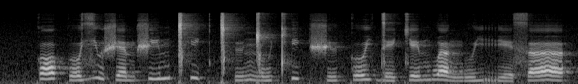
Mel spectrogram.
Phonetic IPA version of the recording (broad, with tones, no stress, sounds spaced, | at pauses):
k ɔ˧˥ k o˩˧ zʲ u˥˩ ʃ ɛ˨˩ m ʃ i˧˥ m ǀʰ i˥˩ c ǀʰ ɨ˩˧ ŋ͡ǀ u˩˧ cʰ i˥˩ k ʃ ɨ˩˧ k o˧˥˧ j d e˨˩ c e˧˥ m w ɐ˥˩ ŋ u˩˧ j rʲ e˨˩ s ɐ˧˥˧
